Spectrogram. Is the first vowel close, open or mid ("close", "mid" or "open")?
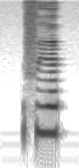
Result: close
